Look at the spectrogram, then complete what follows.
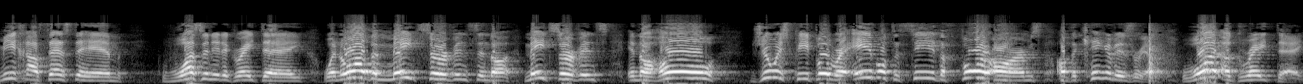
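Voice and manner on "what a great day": put-on sarcastic voice. Retelling a story, the speaker quotes a woman's words to the king: quoting someone sarcastically. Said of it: "she says sarcastically".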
